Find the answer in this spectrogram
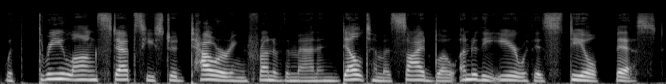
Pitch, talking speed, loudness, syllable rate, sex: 185 Hz, 225 wpm, -19 LUFS, 4.5 syllables/s, female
